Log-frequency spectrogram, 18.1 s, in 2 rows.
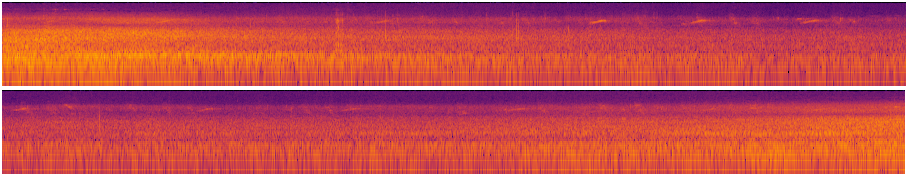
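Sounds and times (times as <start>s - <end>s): outdoor background noise: 0.0s - 18.0s
bird chirping: 3.6s - 11.3s.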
